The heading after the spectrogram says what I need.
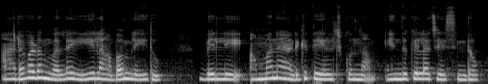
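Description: A woman's voice: fairly high pitch, steady tone, moderate pace, husky. A woman voicing an angry middle-aged mother. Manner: shouting, demanding.

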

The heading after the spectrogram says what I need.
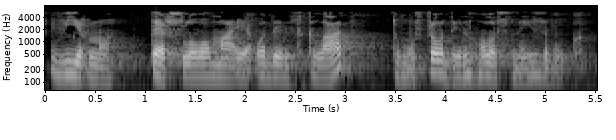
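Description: A woman teacher giving a slow, clear lesson to children, stretching words out syllable by syllable. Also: low-pitched, fairly even intonation. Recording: dull audio with long reverb.

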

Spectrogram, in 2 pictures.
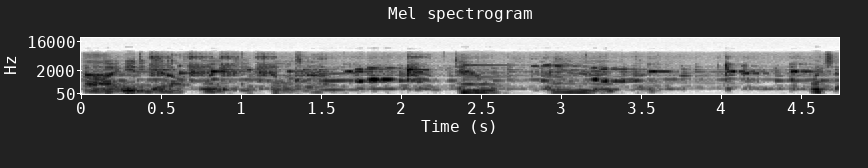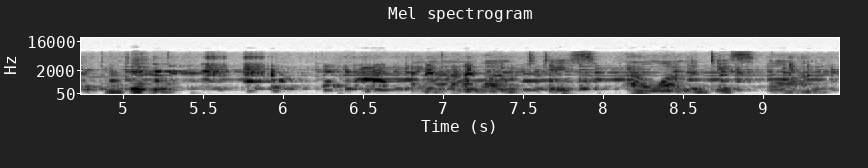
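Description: A man giving casual let's play commentary, chatty and self-mocking, reacting loudly to what happens in the game. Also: lowish voice, lively intonation, normal speed, pauses often. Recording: lo-fi capture with game music.

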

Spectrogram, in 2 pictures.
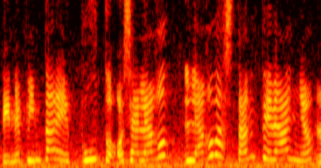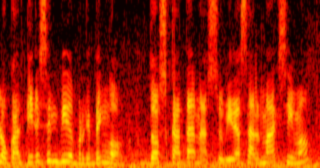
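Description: A woman's voice: sits high, a little fast. A young woman giving playful live gameplay commentary, chatting to the enemies and yelping and swearing when she is hit. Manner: playful, talks to the game boss, frequent startled yelps and swearing. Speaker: streamer. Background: game music.

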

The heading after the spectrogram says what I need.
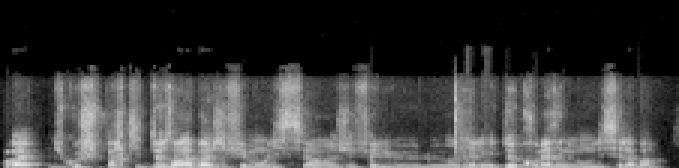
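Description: Mellow young French man on a video call. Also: mid-range voice, racing, slightly rough. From Paris region, France. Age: 20s. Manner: relaxed and chatty, many fillers and restarts. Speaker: guest entrepreneur. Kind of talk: casual interview on a video call. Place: bedroom with framed pictures, indoors. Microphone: video call webcam.

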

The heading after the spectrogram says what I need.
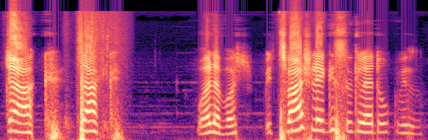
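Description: A woman giving excitable let's-play commentary, yelling at enemies and chatting to viewers, with faint game music behind. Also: sits high, normal speed, smooth, no room sound, rough recording.

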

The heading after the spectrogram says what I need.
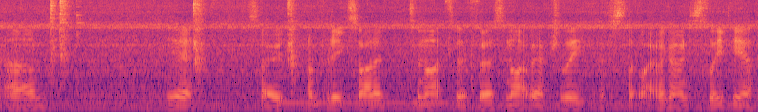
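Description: A man's voice: deep voice, completely flat delivery, measured pace, vocal fry, background noise. Easygoing young man on a boat. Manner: easygoing, rambling with fillers. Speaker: sailing vlogger. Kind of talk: casual vlog chat. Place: sailboat outdoors on the water.

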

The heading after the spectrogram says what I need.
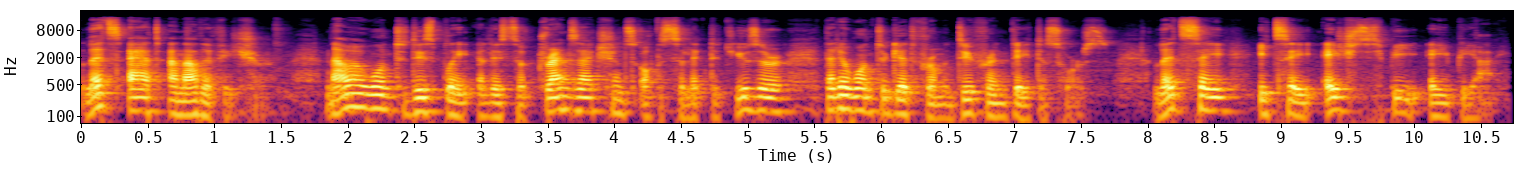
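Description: A company founder provides the voice-over for a software tutorial captured on screen, showing off his product. He talks at a moderate pace with a medium-pitched voice, calm and explanatory throughout.

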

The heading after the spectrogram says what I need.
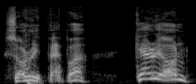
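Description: A man's voice: high-pitched, big pitch swings, moderate pace, vocal fry, fairly bright tone, exaggerated voice. An actor voicing a jolly, good-natured father pig in a cartoon, cheerful and fond.

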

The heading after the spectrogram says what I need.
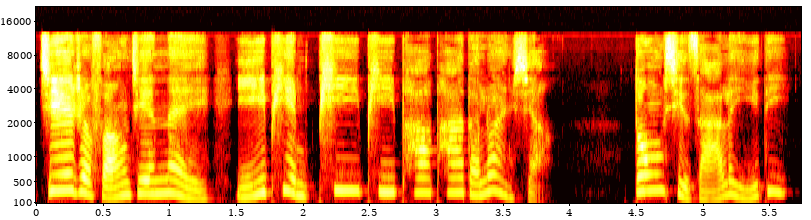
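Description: A woman reads a novel aloud as an audiobook narrator. Her voice sits fairly high with a slight huskiness, and her delivery rises and falls expressively. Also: a little slow. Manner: expressive storytelling.

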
